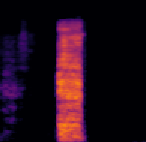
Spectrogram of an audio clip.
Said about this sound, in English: Battling a cough here.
